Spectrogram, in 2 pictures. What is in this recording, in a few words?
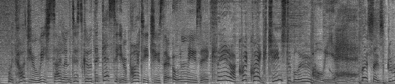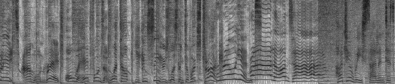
radio advert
